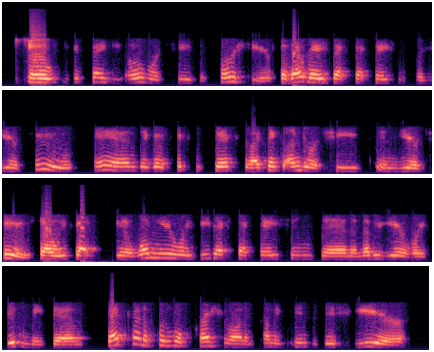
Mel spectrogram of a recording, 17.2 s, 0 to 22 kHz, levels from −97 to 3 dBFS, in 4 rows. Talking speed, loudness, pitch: 215 wpm, -20 LUFS, 185 Hz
